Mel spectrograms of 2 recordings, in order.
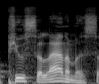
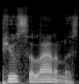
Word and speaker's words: pusillanimous: right there let's let me see how to pronounce this word properly oh pusillanimous all right that's it pusillanimous that's the proper pronunciation y'all pusillanimous and that is very very true that's very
